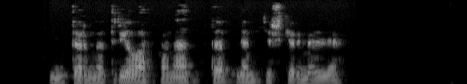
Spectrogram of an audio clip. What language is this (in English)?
Chuvash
